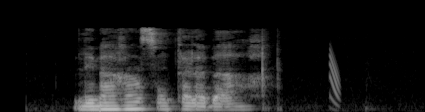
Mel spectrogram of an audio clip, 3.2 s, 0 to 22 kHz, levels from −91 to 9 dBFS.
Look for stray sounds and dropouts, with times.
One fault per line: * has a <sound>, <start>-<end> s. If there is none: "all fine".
* has a chirp, 2.5-2.6 s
